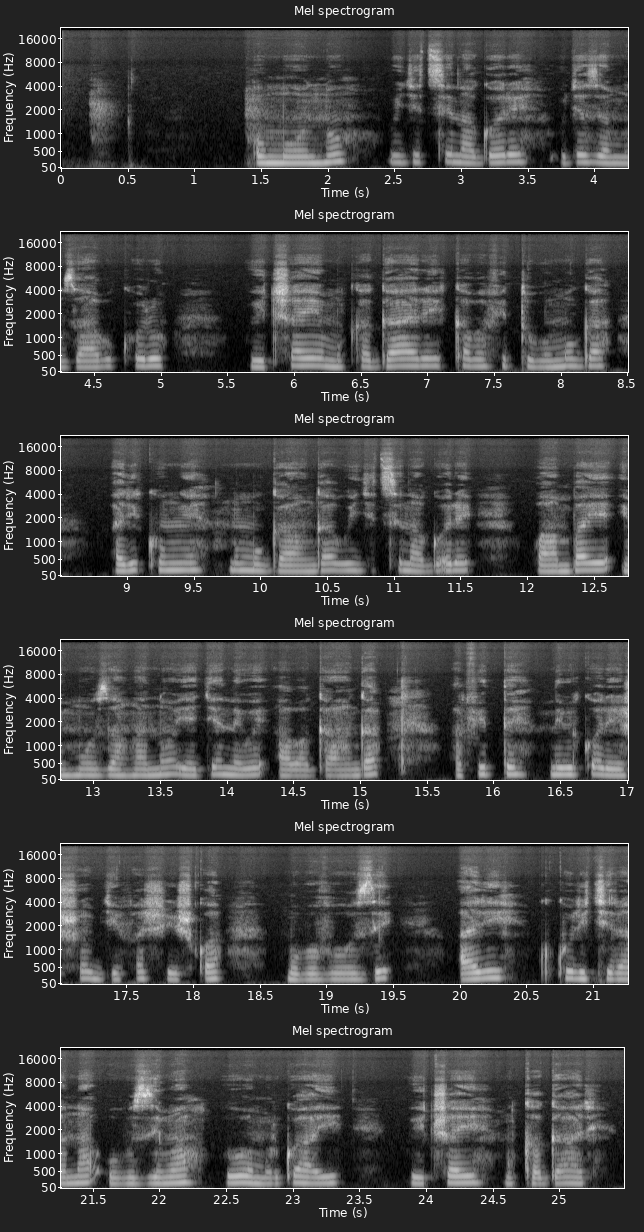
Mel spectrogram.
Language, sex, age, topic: Kinyarwanda, female, 18-24, health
